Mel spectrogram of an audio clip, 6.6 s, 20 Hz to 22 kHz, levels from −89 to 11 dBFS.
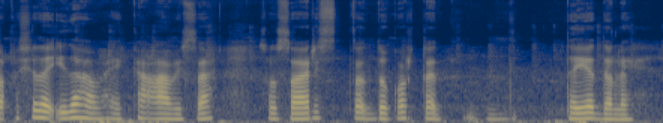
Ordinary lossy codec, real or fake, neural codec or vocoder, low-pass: none; real; none; none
